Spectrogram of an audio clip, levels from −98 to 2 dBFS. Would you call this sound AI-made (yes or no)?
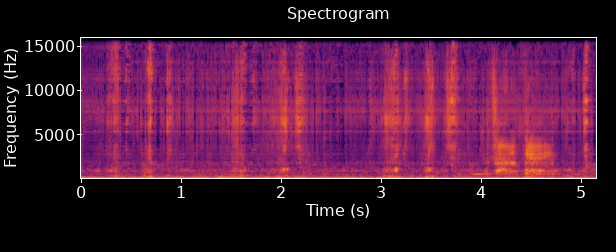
yes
